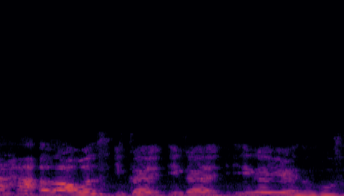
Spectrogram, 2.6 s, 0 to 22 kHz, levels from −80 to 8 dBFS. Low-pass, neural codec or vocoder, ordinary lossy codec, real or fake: 7.2 kHz; none; none; real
